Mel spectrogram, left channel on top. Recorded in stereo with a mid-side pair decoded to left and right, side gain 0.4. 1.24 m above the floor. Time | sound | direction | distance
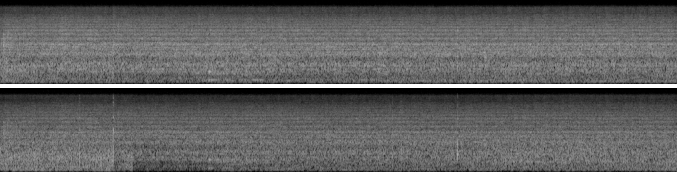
0.0 | running water | 50° left | 4 m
